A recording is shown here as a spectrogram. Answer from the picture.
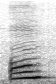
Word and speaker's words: ओम: ओम में ओ थोड़ा खींचता है और म ज्यादा खींचता है।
